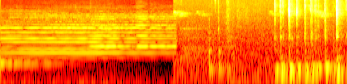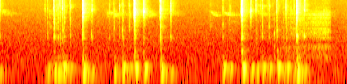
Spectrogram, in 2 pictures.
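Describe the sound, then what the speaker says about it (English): Fingers type on a computer keyboard in close bursts of rapid key clicks separated by short pauses, after a brief electronic tone at the start. "the ability to type text into your tape is useful"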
